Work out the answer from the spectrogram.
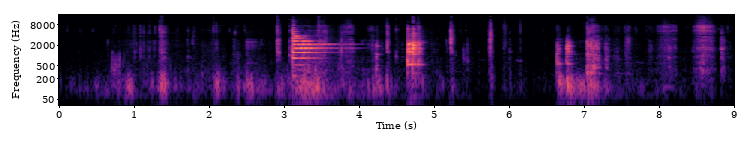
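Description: Close-up eating sounds: a man chewing and biting pork leg, rice and greens, with scattered wet mouth smacks and clicks. About three seconds in comes a short steady pitched sound, a hum or whine, the loudest thing in the stretch, and a briefer one a moment later.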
